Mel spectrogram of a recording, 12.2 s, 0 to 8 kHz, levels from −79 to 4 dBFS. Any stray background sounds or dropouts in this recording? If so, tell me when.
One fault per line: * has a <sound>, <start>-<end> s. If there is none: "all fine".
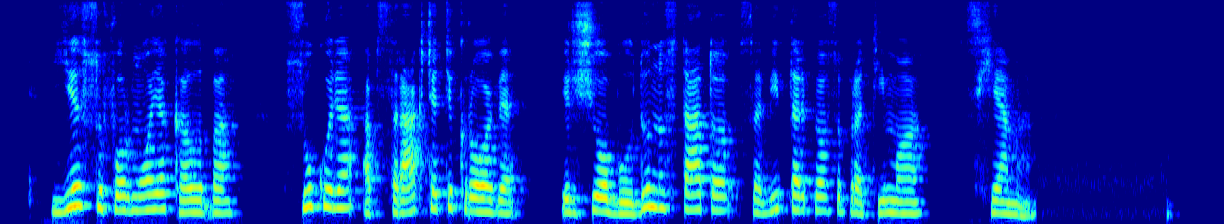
all fine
